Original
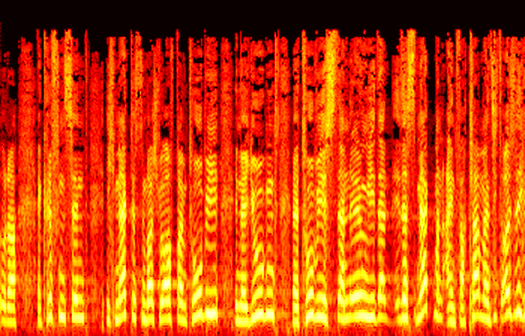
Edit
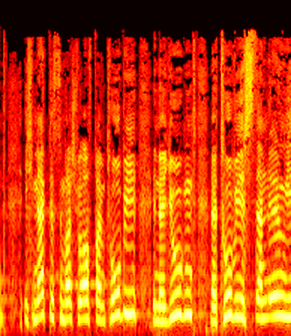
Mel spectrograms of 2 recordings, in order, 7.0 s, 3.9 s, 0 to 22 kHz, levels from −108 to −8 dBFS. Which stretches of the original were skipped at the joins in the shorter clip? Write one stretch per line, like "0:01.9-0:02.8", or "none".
none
